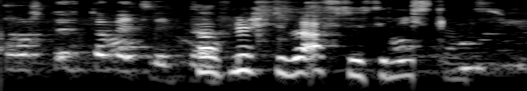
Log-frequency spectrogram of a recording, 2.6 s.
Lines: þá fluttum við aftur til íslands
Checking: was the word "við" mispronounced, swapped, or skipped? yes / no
no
